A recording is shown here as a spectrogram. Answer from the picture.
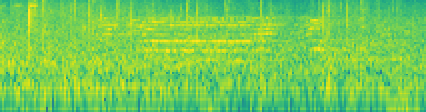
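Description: Badminton rally: a sharp racket strike on the shuttlecock about a third of a second in, with smaller clicks and arena crowd noise throughout.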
